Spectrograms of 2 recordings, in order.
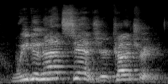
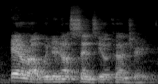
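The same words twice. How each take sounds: First: High, exaggerated mocking repeat; mocking error message. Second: Low, quick automated notice; website error message. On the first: Website taunting the foreign shopper, high mocking voice. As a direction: parrot it back in a high voice. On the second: Retold or imitated. Website refusing the shopper, low quick error voice. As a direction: read it out like a curt error. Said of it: "And it says".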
